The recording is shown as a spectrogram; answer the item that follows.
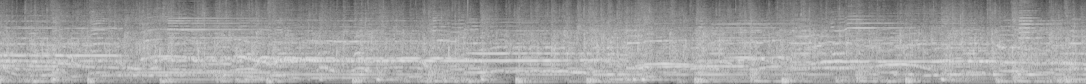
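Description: A small live band playing the song's instrumental introduction: grand piano, electric bass and acoustic guitar with a melody line on top, at a steady level throughout.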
